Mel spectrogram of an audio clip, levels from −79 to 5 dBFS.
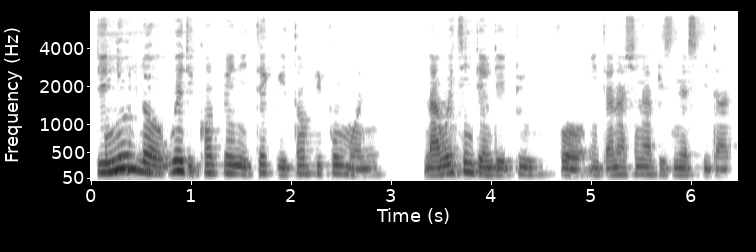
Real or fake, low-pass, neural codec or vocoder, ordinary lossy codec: real; 7.2 kHz; none; none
